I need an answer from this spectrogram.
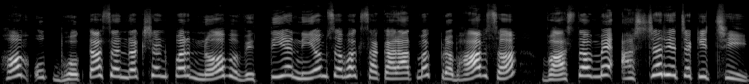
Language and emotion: Maithili, surprised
